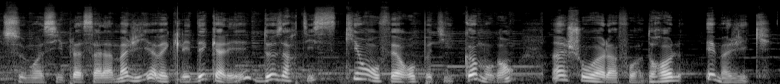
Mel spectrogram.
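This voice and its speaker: Male news reporter, scripted voiceover, animated delivery over soft music. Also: mid-range voice, normal speed.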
